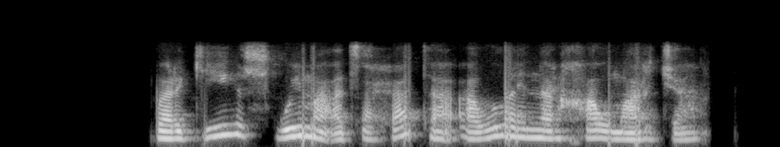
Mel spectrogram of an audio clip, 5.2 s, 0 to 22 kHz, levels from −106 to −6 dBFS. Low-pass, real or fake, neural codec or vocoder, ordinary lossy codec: 7.2 kHz; fake; vocoder, 24 kHz, 100 mel bands, Vocos; Opus, 32 kbps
